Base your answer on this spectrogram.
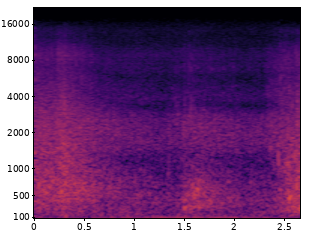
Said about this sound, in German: Ich sehe das Meer und das Meer sieht mich.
